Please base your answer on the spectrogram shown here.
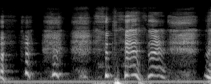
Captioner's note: laughing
